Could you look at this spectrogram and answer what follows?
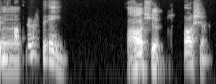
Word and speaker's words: عاشق: As if really, you know what, Abdullah, as if you don't have the ዐyn at the beginning. Think about that. There is no ዐyn at the beginning. Okay. Just Asha. It means that one is really not pronounced.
